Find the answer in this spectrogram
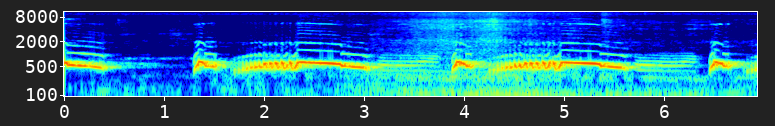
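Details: Barbary dove, local type, cooing as a lure to draw doves: a sharp rising onset, then a long trilled coo that eases downward, repeated about every two and a half seconds. A brief hiss sounds in the middle, with low rumbling background.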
